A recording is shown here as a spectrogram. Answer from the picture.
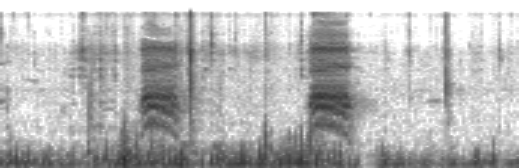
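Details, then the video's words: Two strong, hoarse caws about a second apart from crows squabbling over food, heard over a steady low rumble of background noise. "Crow sound & Fight For Food"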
